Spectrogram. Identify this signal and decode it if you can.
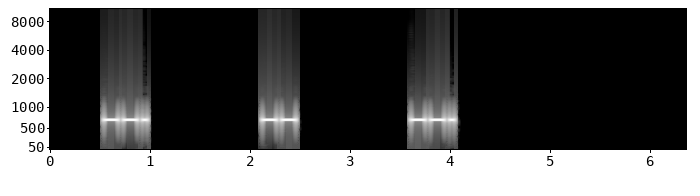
Morse code, heard as a keyed tone, about 25 wpm, spaced as for 7 wpm, 700 Hz. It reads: GMG
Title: USA Call Signs - 6 Characters - 8x Character Spacing - 25wpm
